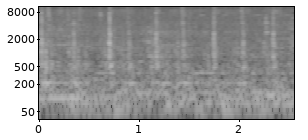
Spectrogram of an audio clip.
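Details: CV axle rocked back and forth by hand, showing excess play in its length adjustment: soft, light clicks about three a second. Suspected worn outer CV joint.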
